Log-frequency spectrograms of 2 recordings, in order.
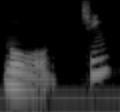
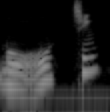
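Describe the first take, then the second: No difference in how they are said.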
